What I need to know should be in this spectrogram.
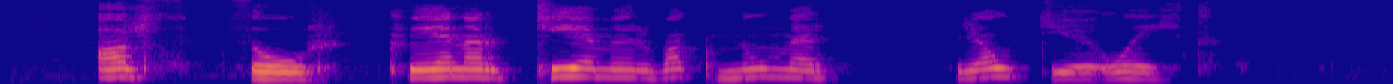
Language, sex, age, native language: Icelandic, male, 13, Icelandic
